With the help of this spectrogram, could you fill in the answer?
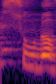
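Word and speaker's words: pseudo: ठीक है, इसको हम इंग्लिश में बोलते हैं सूडो फोर्स। इस तरीके के फोर्सेस को अपन बोलते हैं इंग्लिश में सूडो फोर्स। स्पेलिंग एस से स्टार्ट नहीं होगी, स्पेलिंग स्टार्ट होगी पी से, पी साइलेंट होता है इसमें।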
